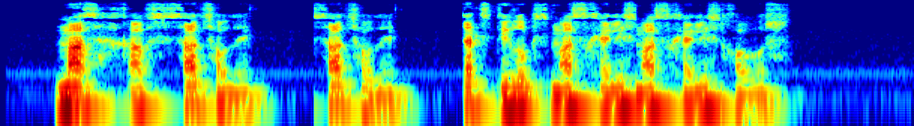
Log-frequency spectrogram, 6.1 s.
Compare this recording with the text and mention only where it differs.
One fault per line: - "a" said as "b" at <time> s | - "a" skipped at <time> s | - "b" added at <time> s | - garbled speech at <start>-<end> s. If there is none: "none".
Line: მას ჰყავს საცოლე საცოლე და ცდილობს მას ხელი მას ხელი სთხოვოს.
none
